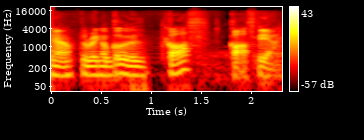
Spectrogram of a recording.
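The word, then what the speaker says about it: Gough: that's what i believe it was confirmed at one point that is pronounced goth and not go the same for smo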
